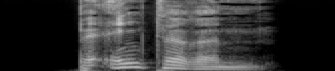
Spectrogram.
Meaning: strong dative masculine/neuter singular comparative degree of beengt
- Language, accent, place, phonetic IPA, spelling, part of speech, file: German, Germany, Berlin, [bəˈʔɛŋtəʁəm], beengterem, adjective, De-beengterem.ogg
